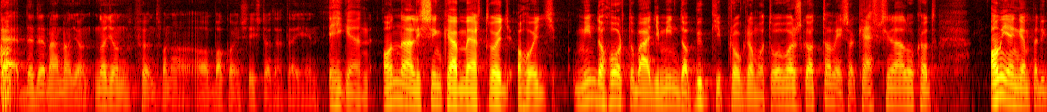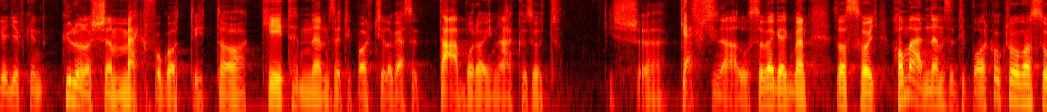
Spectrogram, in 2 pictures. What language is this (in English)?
Hungarian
